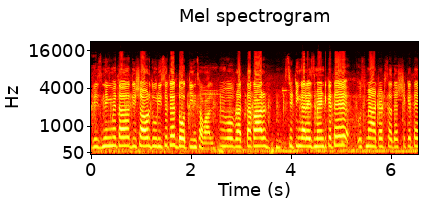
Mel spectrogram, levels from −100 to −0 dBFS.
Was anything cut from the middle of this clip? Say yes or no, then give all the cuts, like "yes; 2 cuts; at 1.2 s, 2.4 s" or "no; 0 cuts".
yes; 1 cut; at 2.6 s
